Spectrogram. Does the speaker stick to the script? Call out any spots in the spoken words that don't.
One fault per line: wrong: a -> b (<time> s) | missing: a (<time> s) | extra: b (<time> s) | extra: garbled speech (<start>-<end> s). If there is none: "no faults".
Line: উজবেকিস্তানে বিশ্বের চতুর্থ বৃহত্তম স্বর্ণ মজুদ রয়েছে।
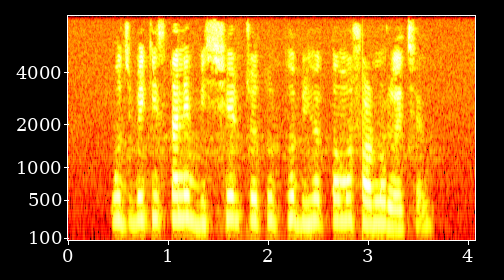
missing: মজুদ (3.1 s)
